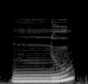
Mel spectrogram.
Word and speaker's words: nous: Here it's nous, nous. Okay, ah, sorry about that. Oops. Nous sommes. Okay, nous sommes. Okay, so you don't pronounce the final S here, it doesn't exist.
